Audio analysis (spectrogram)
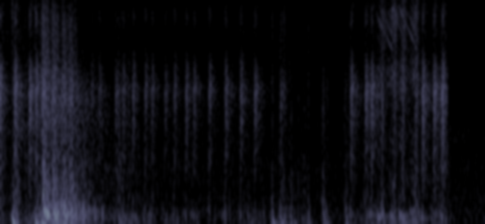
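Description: An automated turret machine gun in the survival game Rust fires rapid bursts of gunfire, short rattling volleys separated by brief pauses, fairly close and loud.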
